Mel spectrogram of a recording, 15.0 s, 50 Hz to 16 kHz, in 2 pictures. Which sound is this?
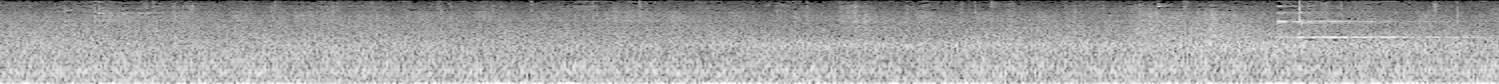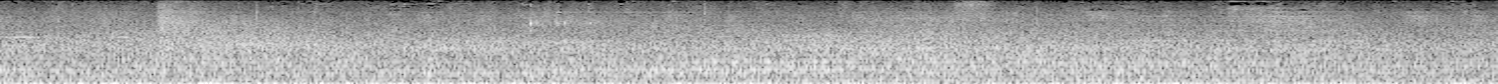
15 second room tone track matching the flapboard samples captured on September 20, 2006 in the main waiting room of Amtrak's Philadelphia, PA (USA) 30th Street rail station. Equipment used was a pair of MKH-800 microphones in a mid-side arrangement (hyper-cardioid and figure-8) and a Sound Devices 744T digital recorder.
room-tone, ambient, sign, train-station, waiting-room, solari, flap, flapboard, field-recording, board, airport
